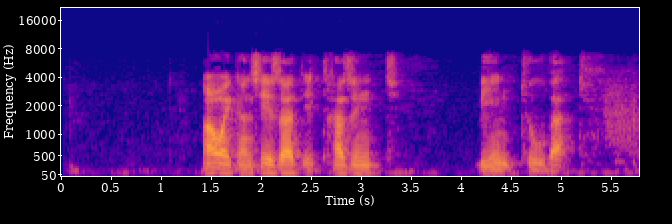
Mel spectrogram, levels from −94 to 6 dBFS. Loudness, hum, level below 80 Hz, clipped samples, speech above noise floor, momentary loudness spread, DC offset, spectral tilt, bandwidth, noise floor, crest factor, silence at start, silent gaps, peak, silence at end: -22 LUFS; none; -62 dBFS; under 0.1%; 42 dB; 21 LU; under 0.1%; -4 dB/octave; 7.6 kHz; -64 dBFS; 24 dB; 1.4 s; none; 0 dBFS; 0 s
